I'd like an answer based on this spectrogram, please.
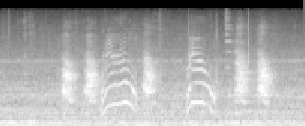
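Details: Somali cat meowing: two drawn-out, arching meows that rise then fall, each about half a second long, with shorter soft calls around them and a steady low hum underneath.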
